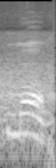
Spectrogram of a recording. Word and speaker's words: Maugham: Okay, so please make sure while you pronounce the name of the writer, it is Maugham.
